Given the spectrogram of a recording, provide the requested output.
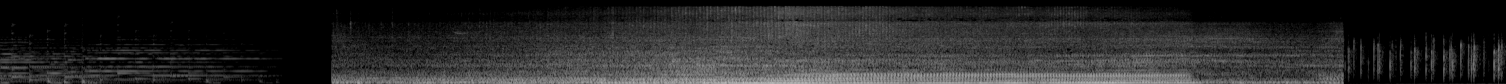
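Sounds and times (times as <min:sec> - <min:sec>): small car engine running: 0:03.4 - 0:13.4.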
